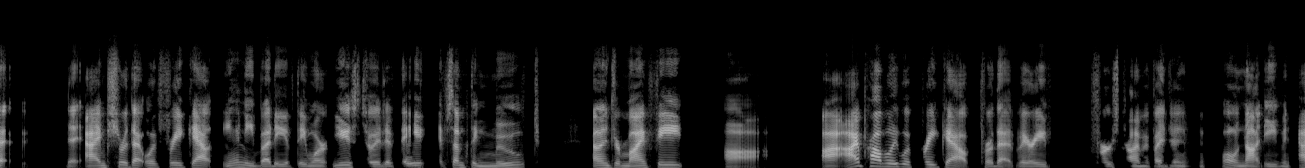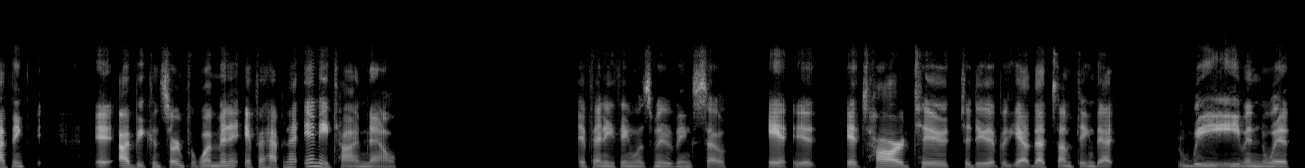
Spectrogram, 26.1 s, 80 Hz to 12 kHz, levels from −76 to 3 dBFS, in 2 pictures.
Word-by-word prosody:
uh -, -, +7 dB, 0.6 s
that -, -, 0 dB
I'm 135 Hz, +2 st, +7 dB
sure 175 Hz, +3 st, -1 dB
that 160 Hz, -, +3 dB
would 145 Hz, -2 st, -9 dB
freak 160 Hz, -1 st, -1 dB
out 145 Hz, -, +7 dB
anybody 135 Hz, -7 st, -1 dB
if 115 Hz, 0 st, -6 dB
they 125 Hz, -, -1 dB
weren't 130 Hz, +1 st, -5 dB
used 160 Hz, +1 st, +2 dB
to 130 Hz, -, -2 dB
it, 130 Hz, -, -6 dB
if -, -, -2 dB
they 145 Hz, +2 st, +1 dB
if -, -, -5 dB
something 145 Hz, -6 st, -2 dB
moved 145 Hz, +7 st, -9 dB, 0.5 s
under 145 Hz, -2 st, +1 dB
my 135 Hz, +2 st, +6 dB
feet, 170 Hz, +3 st, +4 dB, 0.4 s
uh, -, -, -2 dB, 0.7 s
I -, -, +7 dB
I -, -, +2 dB
probably 220 Hz, -3 st, +1 dB
would 195 Hz, -3 st, -9 dB
freak 180 Hz, -3 st, -2 dB
out -, -, +4 dB
for -, -, -5 dB
that -, -, +1 dB
very 120 Hz, -1 st, +1 dB, 0.4 s
first 130 Hz, -1 st, -5 dB
time 125 Hz, -1 st, 0 dB
if -, -, -13 dB
I -, -, +2 dB
didn't 125 Hz, -1 st, -10 dB, 0.3 s
Well, 140 Hz, -, -4 dB
not 125 Hz, 0 st, +3 dB
even. 120 Hz, -2 st, -4 dB
I 170 Hz, 0 st, +4 dB
think, 120 Hz, -5 st, 0 dB, 0.7 s
eh, -, -, +6 dB
I'd 145 Hz, +1 st, +5 dB
be 150 Hz, -1 st, +1 dB
concerned 140 Hz, +1 st, -4 dB
for 130 Hz, -, -17 dB
1 135 Hz, 0 st, -4 dB
minute 135 Hz, +2 st, +1 dB
if 155 Hz, 0 st, +2 dB
it 150 Hz, -, -8 dB
happened 180 Hz, +4 st, -4 dB
at -, -, -1 dB
any 230 Hz, -8 st, +5 dB
time 110 Hz, -3 st, -6 dB
now 110 Hz, -1 st, -3 dB, 1.8 s
if -, -, -5 dB
anything 125 Hz, 0 st, -2 dB
was 115 Hz, 0 st, -3 dB
moving, 110 Hz, -3 st, -7 dB
so, -, -, -3 dB, 0.4 s
it -, -, +6 dB
it -, -, -2 dB, 0.3 s
it's -, -, +2 dB
hard 140 Hz, -2 st, +2 dB
to 125 Hz, -1 st, 0 dB
to 135 Hz, -, -7 dB
do 140 Hz, -, -4 dB
it. 145 Hz, -, 0 dB
But, 125 Hz, -4 st, -11 dB
yeah, 125 Hz, -1 st, +2 dB
that's 135 Hz, +1 st, -1 dB
something 120 Hz, -2 st, -5 dB
that 110 Hz, -2 st, -2 dB, 0.7 s
we 125 Hz, 0 st, -4 dB
even 120 Hz, 0 st, +2 dB
with, 110 Hz, -2 st, -1 dB
130 Hz, 180 wpm, -25 LUFS, 120-150 Hz, 1.8 s, uh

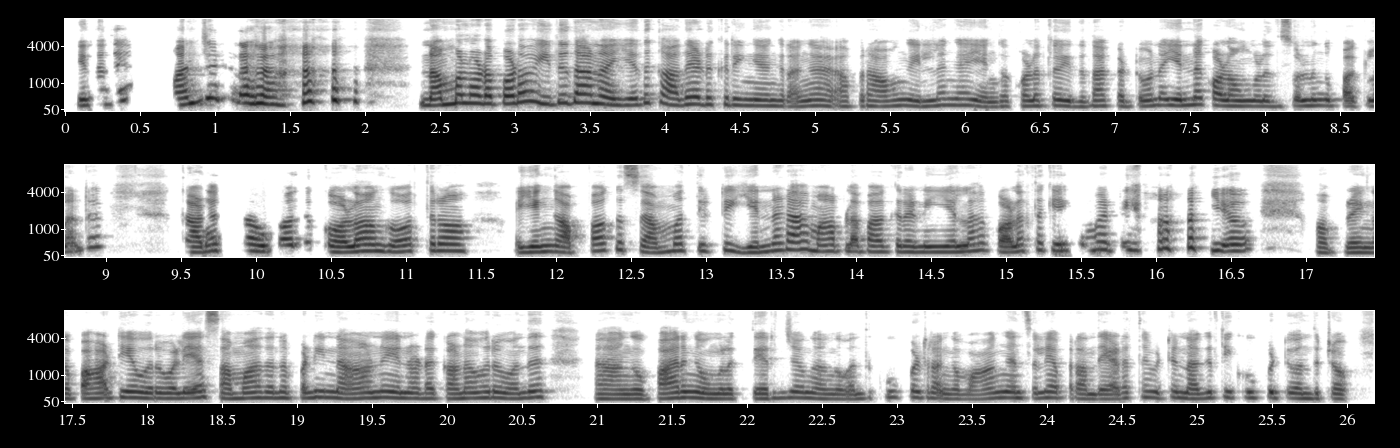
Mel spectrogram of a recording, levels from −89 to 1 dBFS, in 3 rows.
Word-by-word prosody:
"என்னது 260 Hz, -, -5 dB, 0.4 s
மஞ்ச 295 Hz, -, +6 dB
கலரா? 295 Hz, -, +7 dB, 1.1 s
நம்மளோட 285 Hz, +6 st, +6 dB
புடவ 310 Hz, +6 st, +6 dB
இதுதான! 300 Hz, 0 st, +4 dB, 0.2 s
எதுக்கு 305 Hz, +5 st, -3 dB
அத 230 Hz, +2 st, 0 dB
எடுக்கறீங்க?" 230 Hz, -4 st, -1 dB
ங்கிறாங்க 195 Hz, 0 st, -3 dB, 0.2 s
அப்புறம் 185 Hz, +1 st, -5 dB
அவங்க 205 Hz, +3 st, -2 dB
"இல்லேங்க 220 Hz, +4 st, -4 dB, 0.2 s
எங்க 170 Hz, +2 st, -5 dB
குலத்தில 200 Hz, +1 st, -1 dB
இதுதான் 195 Hz, +3 st, -5 dB
கட்டுவோம்" 190 Hz, +2 st, -3 dB
னா -, -, 0 dB
"என்ன 235 Hz, +3 st, 0 dB
குலம் 200 Hz, -3 st, +2 dB
உங்களது? 185 Hz, -2 st, -1 dB
சொல்லுங்க 205 Hz, +1 st, +1 dB
பார்க்கலான்டு, 370 Hz, -2 st, -3 dB, 0.6 s
கடைக்குள்ள 230 Hz, +4 st, +2 dB
உட்காந்து 225 Hz, +5 st, -1 dB
குலம், 215 Hz, +4 st, +5 dB
கோத்திரம், 230 Hz, +3 st, +1 dB, 0.5 s
எங்க 205 Hz, +1 st, +1 dB
அப்பாக்கு 235 Hz, +3 st, -2 dB
செம்ம 195 Hz, +6 st, 0 dB
திட்டு. 230 Hz, +2 st, -5 dB, 0.2 s
"என்னடா! 250 Hz, +8 st, +2 dB
மாப்பிள 220 Hz, 0 st, -1 dB
பாக்குற 200 Hz, 0 st, -1 dB
நீயெல்லாம் 195 Hz, +5 st, +2 dB
குலத்த 220 Hz, +5 st, 0 dB
கேட்க 235 Hz, 0 st, -3 dB
மாட்டியா?"யோவ் 265 Hz, -2 st, 0 dB, 0.5 s
அப்புறம் 175 Hz, 0 st, -3 dB
எங்க 175 Hz, 0 st, -2 dB
பாட்டிய 195 Hz, +4 st, +1 dB
ஒரு 185 Hz, 0 st, -1 dB
வழியா 190 Hz, +3 st, +1 dB
சமாதானம் 195 Hz, +2 st, -2 dB
பண்ணி 215 Hz, +2 st, -1 dB
நானும் 195 Hz, +4 st, 0 dB
என்னோட 185 Hz, -2 st, -2 dB
கணவரும் 190 Hz, +2 st, -1 dB
வந்து 205 Hz, +5 st, -1 dB, 0.5 s
அங்க 165 Hz, 0 st, -1 dB
பாருங்க 200 Hz, +3 st, +2 dB
உங்கள 170 Hz, 0 st, -1 dB, 0.2 s
தெரிஞ்சவங்க 190 Hz, +1 st, -3 dB
அங்க 165 Hz, -1 st, -5 dB
வந்து 175 Hz, +4 st, -9 dB
கூப்பிட்றாங்க, 210 Hz, -6 st, -5 dB
வாங்கன்னு 195 Hz, +4 st, -2 dB
சொல்லி 200 Hz, +2 st, -2 dB
அப்புறம் 170 Hz, -4 st, -6 dB
அந்த 160 Hz, 0 st, -2 dB
இடத்த 195 Hz, +2 st, -10 dB
விட்டு 200 Hz, 0 st, -4 dB
நகர்த்தி 200 Hz, +4 st, -4 dB
கூப்பிட்டு 200 Hz, -1 st, -4 dB
வந்துட்டோம். 175 Hz, -2 st, -5 dB
205 Hz, 150 wpm, -23 LUFS, 190-235 Hz, 1.1 s, கலரா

